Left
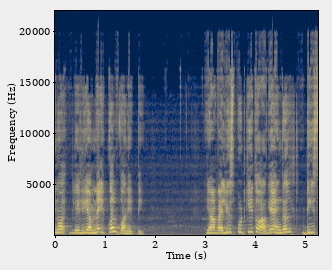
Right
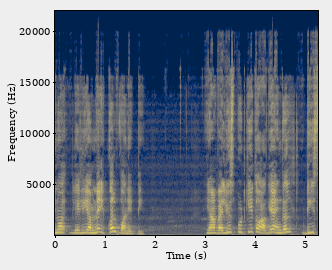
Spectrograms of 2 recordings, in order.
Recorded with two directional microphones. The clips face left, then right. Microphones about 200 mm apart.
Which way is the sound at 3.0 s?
50° left (ahead or behind).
